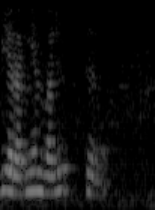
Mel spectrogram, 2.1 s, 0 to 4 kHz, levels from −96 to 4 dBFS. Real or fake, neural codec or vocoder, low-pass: real; none; 3.6 kHz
